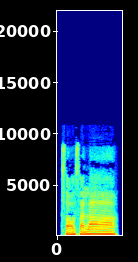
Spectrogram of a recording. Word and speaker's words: ศ ศาลา: ๆ ลอง อ่าน ออก เสียง ตาม นะ คะ ศ ศาลา ส ฤาษี ส เสือ และ ทั้ง หมด นี้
